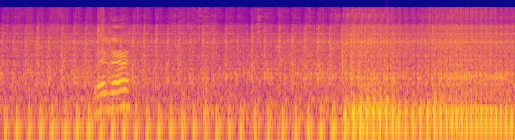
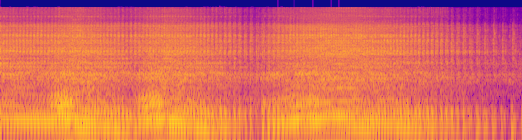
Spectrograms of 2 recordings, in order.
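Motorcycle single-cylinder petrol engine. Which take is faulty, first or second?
second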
